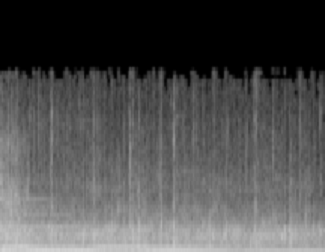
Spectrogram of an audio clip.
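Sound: audience applauding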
